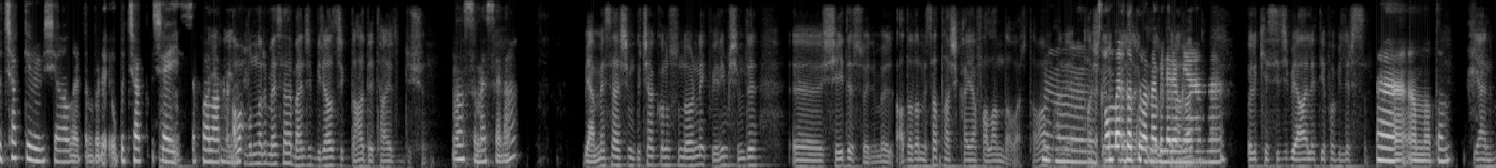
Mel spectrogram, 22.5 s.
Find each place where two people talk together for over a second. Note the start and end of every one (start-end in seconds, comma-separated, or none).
15.6-18.1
